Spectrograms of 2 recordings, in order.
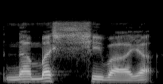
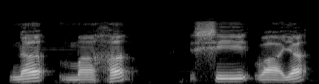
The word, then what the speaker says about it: Namah Shivaya: is this 5-letter mantra Namah Shivaya. So what is Namah Shivaya? Namah Shivaya, Namah Shivaya is what we are, when we are chanting it is Namah Shivaya. Namaha Shivaya becomes Namah Shivaya.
